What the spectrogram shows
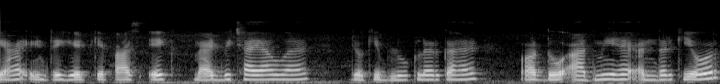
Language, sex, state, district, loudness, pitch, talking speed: Hindi, female, Jharkhand, Ranchi, -17 LUFS, 215 Hz, 185 wpm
